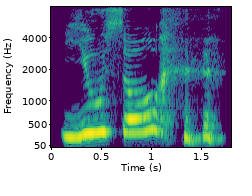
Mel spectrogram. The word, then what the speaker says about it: Juuso: i'm lilo and my guest today let me pronounce it correctly is you so right you got it thanks uh he's the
